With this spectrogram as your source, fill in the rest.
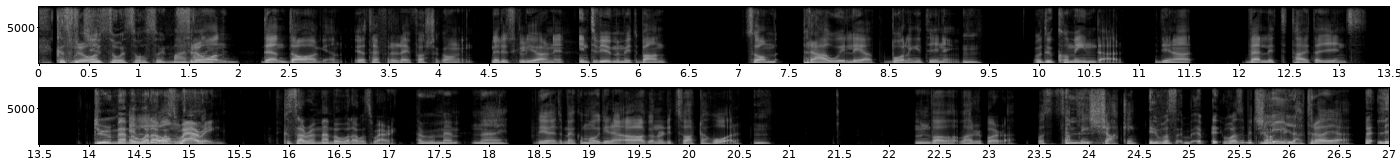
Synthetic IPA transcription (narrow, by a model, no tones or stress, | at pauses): kʰɔsɔɾoɨsɔːɪsɔlsɔɪ̃nmaɪfɾon | d̪ɛnd̪ɑːɡənjɑːɡ̚t̪ʰɾɛfːad̪əd̪ɛjfœʂʈaɡɔŋːə̰nnæɖɵskɵlːəjœːɾaɛɪnt̪ɛɾvjʉːmɛmɪt̪band̪̚ | sɔm | pʰɾaʊɛleːvpʰɔboːlɪŋɪt̪ʰiːnɪ̰ŋ | ʔɔd̪ɵkʰɔmːɪnd̪æ̰ɾ | ɪd̪iːna | vɛld̪ɪt̪ʰːajt̪ajiːns | d̪̥ɨjɹɪmɛ̃mbə˞wɔɾɾaɪwɔŋzwɛɹɪ̃ŋ | kʰɔsaɪɹɪmɛ̃mbə˞wɔɾaɪwɔzwɛ̰ɹɪ̰̃ŋaɪɹɛmɛmnɛɪ | d̪ɛjœːjaɪnt̪əɛnjakʰɔmːhoːɡ̪̚d̪iːna̰ʔøːɡɔnɔd̪ɪt̪svaʈːaɦo̰ːɾ | mɛnvavahad̪ːəd̪əpʰɾɛ̰d̪ɔ̰ | wɔsɪt̪samθɪŋʃɑkɪŋɪt̪̚wɔzɪwɔzəbɪtʃliːlat̪ʰɾœja̰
